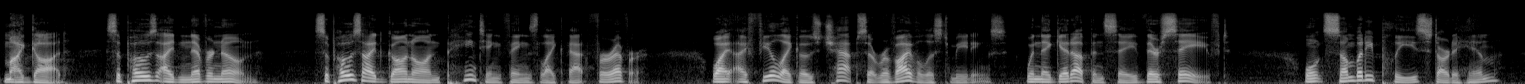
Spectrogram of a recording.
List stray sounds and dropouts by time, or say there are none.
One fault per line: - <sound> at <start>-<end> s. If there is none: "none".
none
